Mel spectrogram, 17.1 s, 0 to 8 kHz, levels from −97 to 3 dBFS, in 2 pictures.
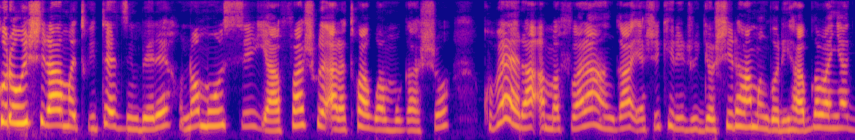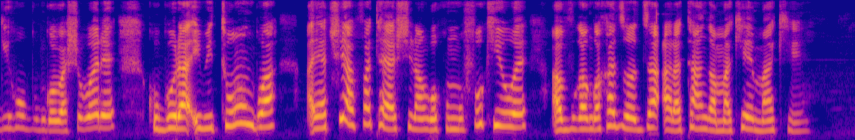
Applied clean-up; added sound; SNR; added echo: none; none; none; none.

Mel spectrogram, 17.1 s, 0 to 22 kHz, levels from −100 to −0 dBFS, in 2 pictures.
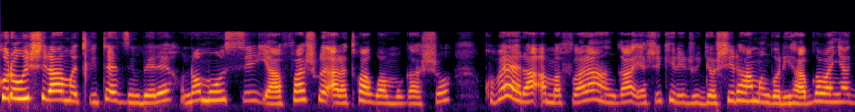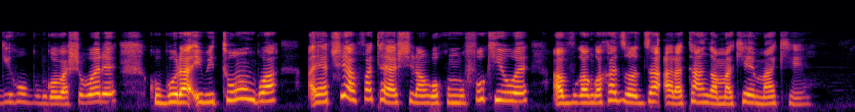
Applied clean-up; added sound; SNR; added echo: neural mask model RNNoise.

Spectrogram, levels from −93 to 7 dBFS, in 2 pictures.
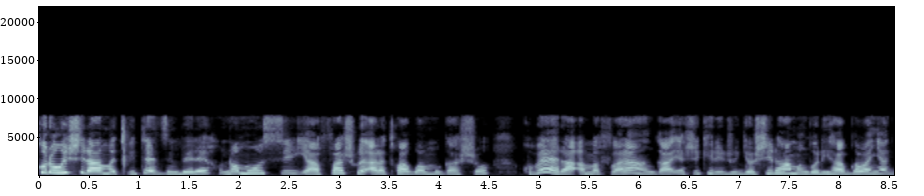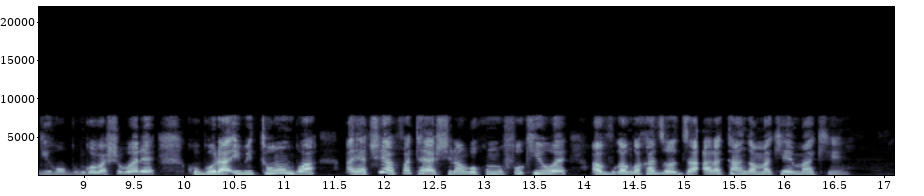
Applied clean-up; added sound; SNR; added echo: none; Finger snapping; 19 dB; none.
